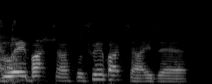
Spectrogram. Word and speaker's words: Shoaib Akhtar: I don't know how to pronounce that. How do you know, what is it, Shua Akbar? Shoaib Akhtar.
